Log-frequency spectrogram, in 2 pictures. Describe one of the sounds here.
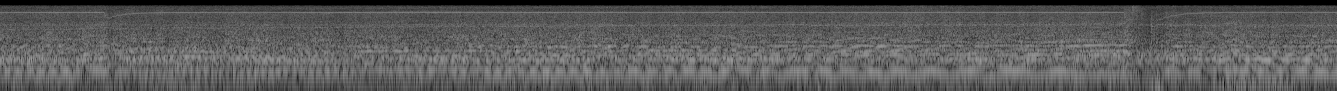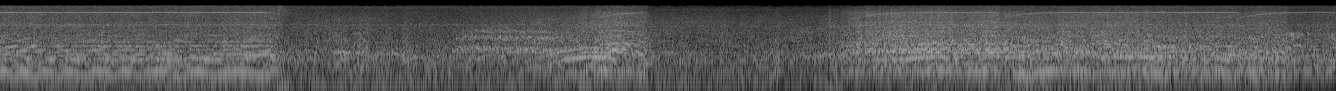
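A racing car engine screams at high revs and shifts up through its gears.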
